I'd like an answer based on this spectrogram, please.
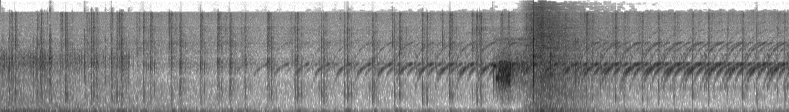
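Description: Electronic sci-fi soundtrack: a fast ticking pulse about five times a second over a low rumble, with a high steady synth tone swelling in about five seconds in.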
